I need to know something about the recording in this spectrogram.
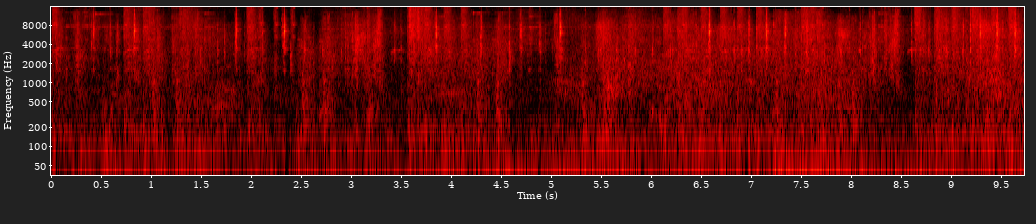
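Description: Fast combat sound effects of a video game clash and whoosh.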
